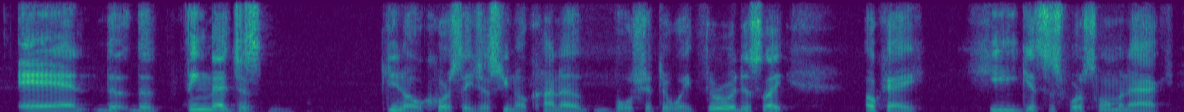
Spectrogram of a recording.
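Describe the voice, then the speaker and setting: At a moderate pace, a man with an unremarkable speaking voice talks at a fairly low pitch with ordinary pitch variation, in a very clean recording with a silent background and a dry, close sound with no echo. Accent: American. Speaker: podcast host. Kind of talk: casual chat.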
